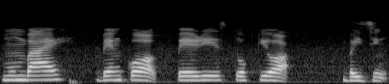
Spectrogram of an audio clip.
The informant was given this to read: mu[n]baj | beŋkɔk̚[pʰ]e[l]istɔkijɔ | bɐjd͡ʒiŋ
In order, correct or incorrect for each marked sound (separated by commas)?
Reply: incorrect, incorrect, incorrect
